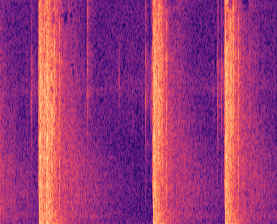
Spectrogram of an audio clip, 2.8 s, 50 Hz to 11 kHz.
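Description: Three sharp modded weapon shots in Arma 3, each a loud, punchy crack with a short decaying tail, the first two spaced about a second apart and the third following closely, with no talk.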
